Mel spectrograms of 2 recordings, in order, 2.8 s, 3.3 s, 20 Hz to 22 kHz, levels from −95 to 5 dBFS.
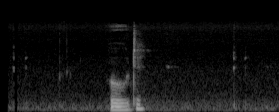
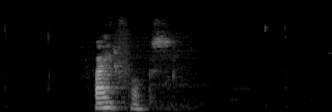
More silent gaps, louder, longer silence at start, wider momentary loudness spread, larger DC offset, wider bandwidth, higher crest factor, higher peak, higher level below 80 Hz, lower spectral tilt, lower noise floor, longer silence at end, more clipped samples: neither; about the same, -38 LUFS vs -39 LUFS; first, 1.1 s vs 0.95 s; first, 25 LU vs 16 LU; neither; second, 10.5 kHz vs 12 kHz; about the same, 22 dB vs 26 dB; about the same, -22 dBFS vs -20 dBFS; first, -80 dBFS vs under -90 dBFS; first, -6.5 dB/octave vs -4.5 dB/octave; second, -65 dBFS vs -88 dBFS; second, 1.35 s vs 1.6 s; neither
